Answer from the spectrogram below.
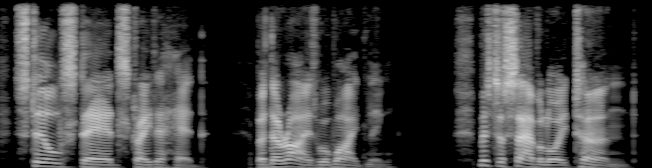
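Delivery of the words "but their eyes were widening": ordinary delivery, nothing marked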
